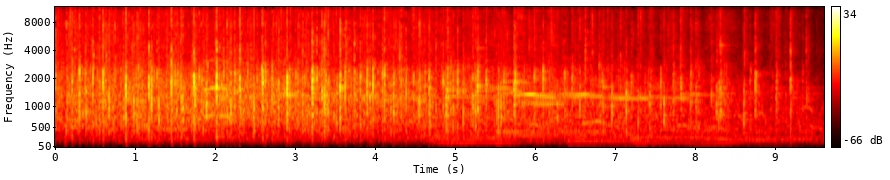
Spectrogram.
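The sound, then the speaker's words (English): An audience claps in a dense, steady burst of applause that fills the whole clip. Held musical notes rise underneath in the second half as the clapping slowly thins. “Clap your hands for him.”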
